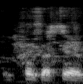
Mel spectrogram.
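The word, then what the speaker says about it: Cossacks: Who were these cosacs? Kossaks or Kak to use the Ukrainian pronunciation were basically uh Ukrainian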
